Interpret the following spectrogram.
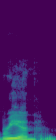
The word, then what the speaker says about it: Brya: My two different MCs for It Lives in the Woods are is it Bria, Brya, and Brienne. Yeah. Pronounced Brienne.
